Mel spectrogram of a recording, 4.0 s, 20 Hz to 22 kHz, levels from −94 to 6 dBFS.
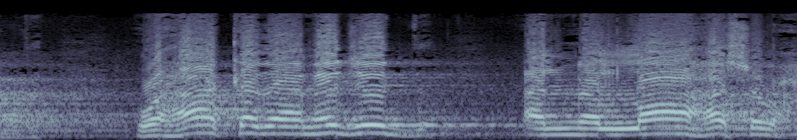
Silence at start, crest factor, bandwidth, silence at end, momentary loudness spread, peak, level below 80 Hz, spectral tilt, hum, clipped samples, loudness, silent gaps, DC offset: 0 s; 16 dB; 15 kHz; 0 s; 16 LU; -6 dBFS; -68 dBFS; -2.5 dB/octave; none; under 0.1%; -19 LUFS; none; under 0.1%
